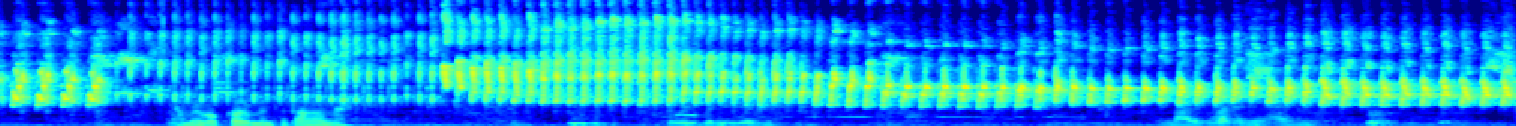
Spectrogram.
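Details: Lovebird in long ngekek chatter, as training audio for reluctant singers: a relentless fast trill of shrill chirps that grows louder after a few seconds, with short human speech early on and again near the end.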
